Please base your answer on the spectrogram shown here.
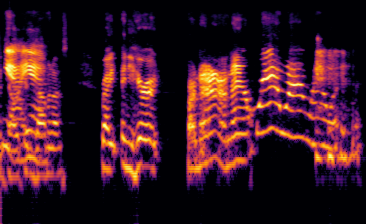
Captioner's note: imitaging guitar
